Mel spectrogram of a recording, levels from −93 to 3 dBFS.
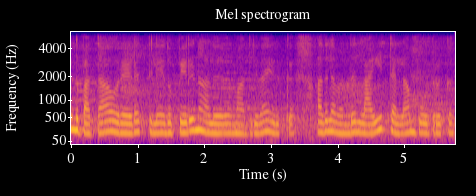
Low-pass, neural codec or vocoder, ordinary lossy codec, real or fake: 5.4 kHz; none; none; real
